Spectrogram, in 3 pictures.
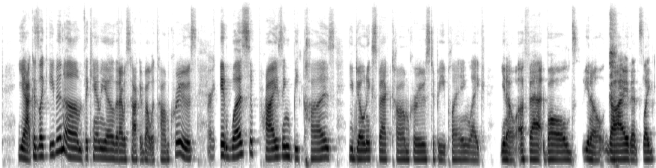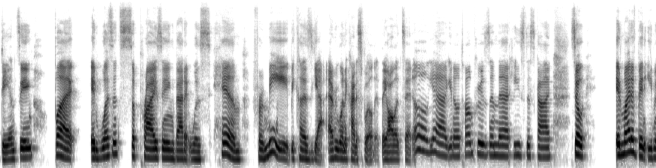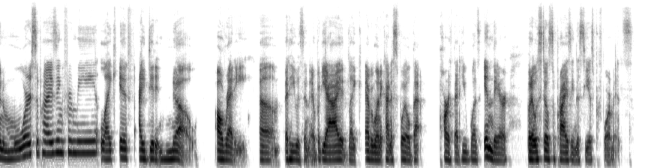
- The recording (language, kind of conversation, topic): English, unstructured, Which celebrity cameos surprised you the most?
- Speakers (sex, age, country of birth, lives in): female, 25-29, United States, United States; female, 45-49, United States, United States
- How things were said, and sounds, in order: other background noise; scoff; tapping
